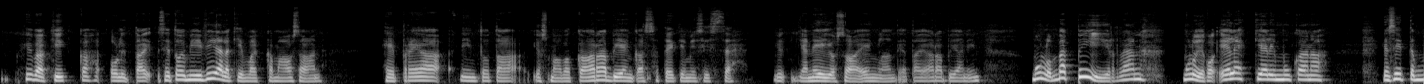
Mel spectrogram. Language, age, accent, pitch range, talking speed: Finnish, 40-59, native, 170-215 Hz, 165 wpm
